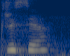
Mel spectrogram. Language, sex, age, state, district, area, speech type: Nepali, female, 18-30, West Bengal, Alipurduar, urban, read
